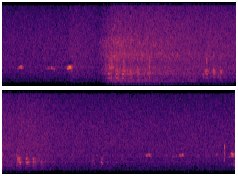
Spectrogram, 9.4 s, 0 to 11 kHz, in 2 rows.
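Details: Eurasian teal (Anas crecca crecca) recorded at Serooskerke, Netherlands, in February 2018, giving short, clear piping whistles every second or two, with a louder burst of mixed chattering and splashy noise in the middle.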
